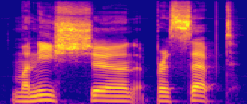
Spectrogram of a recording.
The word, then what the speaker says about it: precept: Yes, it's my how to say it, наставление in the Russian is it's instruction, admonition, precept, Precept. Oh, more. Precept. Precept. It's my precept for you. Yes, like receipt.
